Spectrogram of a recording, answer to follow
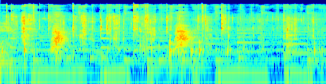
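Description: A wooden pestle knocking and pounding tomatoes and chilli in a mortar for som tam, under background music with a steady bass pulse. Two louder, longer sounds come about a second and a half apart.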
